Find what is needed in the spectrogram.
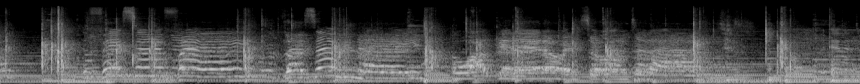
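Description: A woman's voice and a group of voices singing a Christmas song together over a strummed acoustic guitar, with hands clapping along to the beat.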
